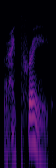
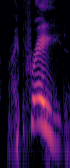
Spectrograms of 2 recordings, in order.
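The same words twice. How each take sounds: First: Quiet. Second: Firm. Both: Acted.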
